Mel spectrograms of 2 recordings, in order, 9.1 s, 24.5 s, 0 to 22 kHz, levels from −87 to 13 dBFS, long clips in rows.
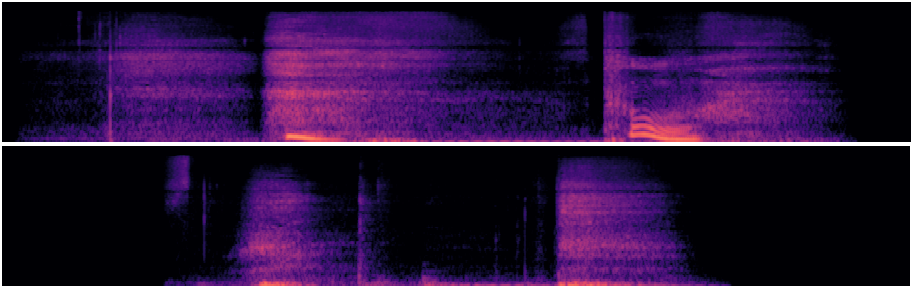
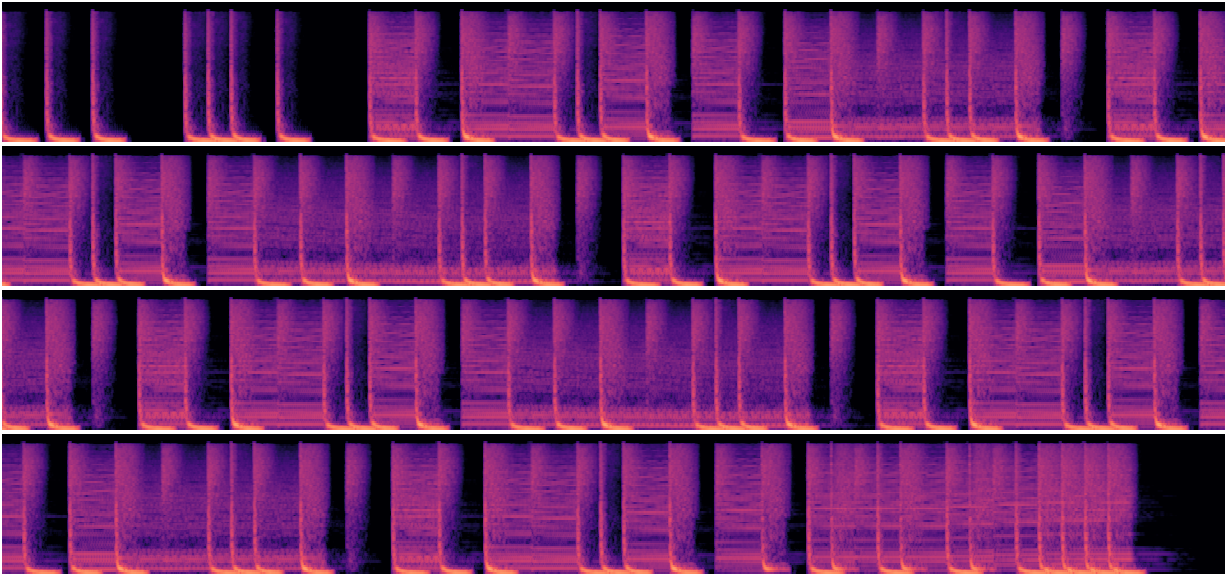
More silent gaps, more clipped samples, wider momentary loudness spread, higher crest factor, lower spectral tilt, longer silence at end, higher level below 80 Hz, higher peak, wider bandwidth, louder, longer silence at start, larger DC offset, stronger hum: second, none vs 0.66-0.92 s, 1.33-1.38 s, 1.58-1.84 s; neither; first, 27 LU vs 6 LU; first, 22 dB vs 14 dB; first, -6 dB/octave vs -4.5 dB/octave; first, 1.15 s vs 0.4 s; second, -38 dBFS vs -20 dBFS; second, -8 dBFS vs -2 dBFS; about the same, 16 kHz vs 17 kHz; second, -26 LUFS vs -19 LUFS; first, 0.55 s vs 0 s; neither; neither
